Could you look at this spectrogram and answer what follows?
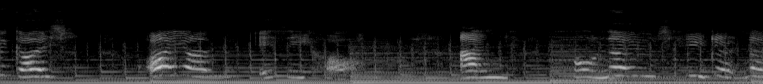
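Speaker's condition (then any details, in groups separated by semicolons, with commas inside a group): Cerebral palsy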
